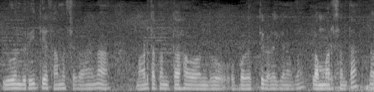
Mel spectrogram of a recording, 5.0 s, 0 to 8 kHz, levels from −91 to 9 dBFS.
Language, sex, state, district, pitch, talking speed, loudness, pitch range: Kannada, male, Karnataka, Raichur, 125 Hz, 145 wpm, -21 LUFS, 120-135 Hz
